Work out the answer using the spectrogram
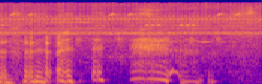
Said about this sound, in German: Ja, man hat direkt das Gefühl, so diese Feuchtigkeit und so, die da herrscht. Irgendwie kommt das total bei den Geräuschen mit. Da ist ordentlich was los, ja. Und auch die Frösche, hörst du die?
